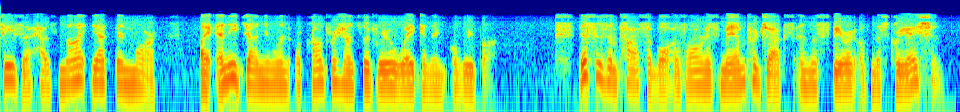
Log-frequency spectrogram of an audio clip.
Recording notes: ACIM Daily Conference Call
